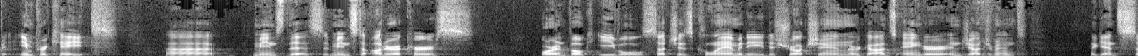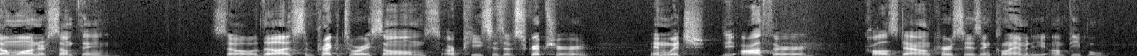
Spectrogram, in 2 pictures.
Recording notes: This sermon was preached at River City Church in Fargo, ND on August 14, 2022.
